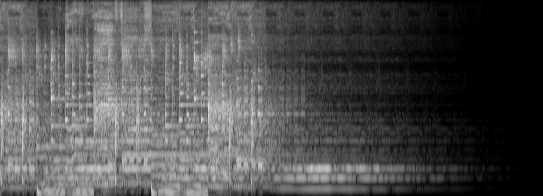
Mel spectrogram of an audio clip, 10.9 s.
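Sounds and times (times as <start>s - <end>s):
innovative tech music: 0.0s - 8.0s.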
